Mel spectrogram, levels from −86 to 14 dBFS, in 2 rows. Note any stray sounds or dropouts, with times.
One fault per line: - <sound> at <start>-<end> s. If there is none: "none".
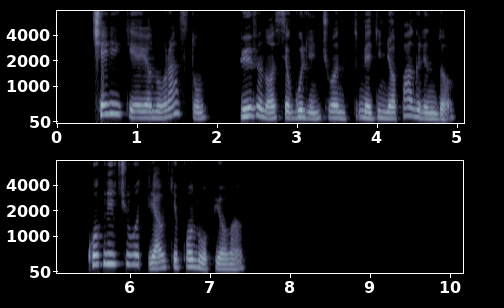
none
